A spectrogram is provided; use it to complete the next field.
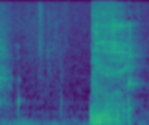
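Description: A single low, rumbling belch erupts after a moment of quiet, lasting about half a second, not aimed directly into the microphone.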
